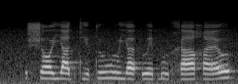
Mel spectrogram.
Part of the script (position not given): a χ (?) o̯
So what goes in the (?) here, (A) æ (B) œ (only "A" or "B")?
A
